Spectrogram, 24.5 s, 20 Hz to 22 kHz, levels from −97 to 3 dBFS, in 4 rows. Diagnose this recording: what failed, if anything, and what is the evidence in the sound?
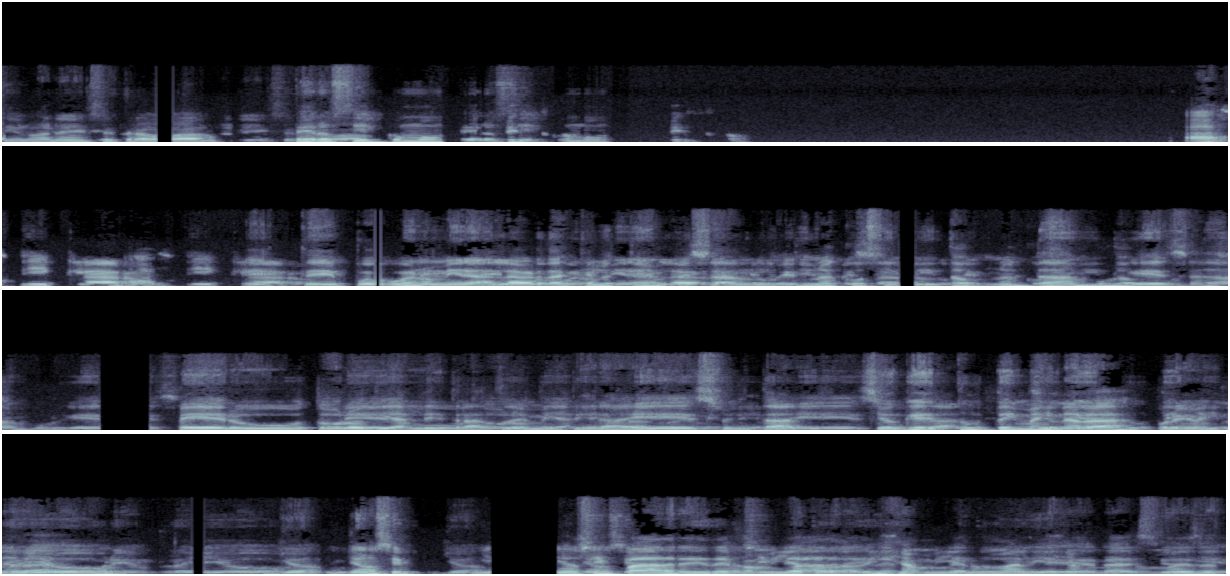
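Call processing: the far end's echo canceller likely failed to remove its loudspeaker pickup. A copy of the speech returns 820 ms late, about 5 to 10 dB below the direct speech, across 0.0–3.76, 6.75–7.66, 8.52–13.16, 13.96–19.82 and 20.51–24.51 s.

Driver or buffer: output blocks went unfilled, inserting blocks of digital silence at 0.77 s (85 ms), 7.99 s (29 ms), 10.61 s (85 ms), 12.74 s (256 ms), 19.34 s (63 ms) and 20.83 s (341 ms). The audio cuts out and back with no fade. The 85 ms gaps fit a 4096-sample buffer.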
